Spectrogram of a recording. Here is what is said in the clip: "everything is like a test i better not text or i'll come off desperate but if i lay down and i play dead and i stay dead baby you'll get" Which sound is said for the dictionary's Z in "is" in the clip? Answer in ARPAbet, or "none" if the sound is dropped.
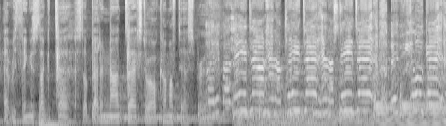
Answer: Z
